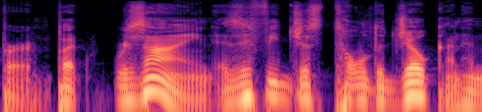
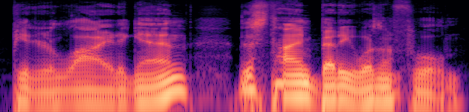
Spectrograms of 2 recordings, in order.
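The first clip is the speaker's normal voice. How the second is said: plain reading voice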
